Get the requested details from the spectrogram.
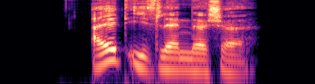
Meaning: inflection of altisländisch: 1. strong/mixed nominative/accusative feminine singular 2. strong nominative/accusative plural 3. weak nominative all-gender singular
- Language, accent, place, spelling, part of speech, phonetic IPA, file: German, Germany, Berlin, altisländische, adjective, [ˈaltʔiːsˌlɛndɪʃə], De-altisländische.ogg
